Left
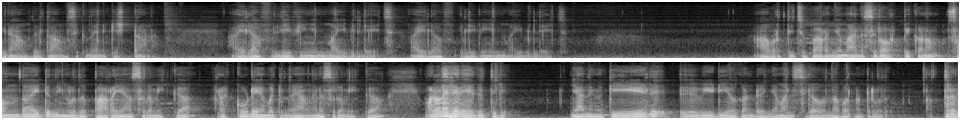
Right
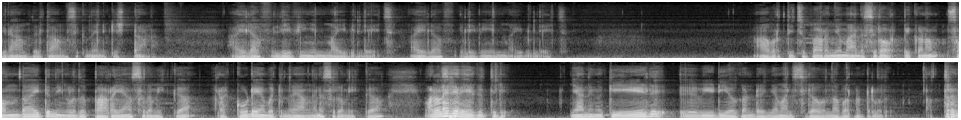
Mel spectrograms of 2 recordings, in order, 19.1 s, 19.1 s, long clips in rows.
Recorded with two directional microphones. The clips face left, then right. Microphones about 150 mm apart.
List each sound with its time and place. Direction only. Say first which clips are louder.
0.0 s speech: right 3 dB; 20° right (ahead or behind)
7.5 s speech: right 3 dB; 20° right (ahead or behind)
